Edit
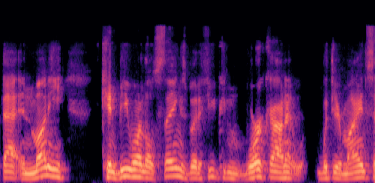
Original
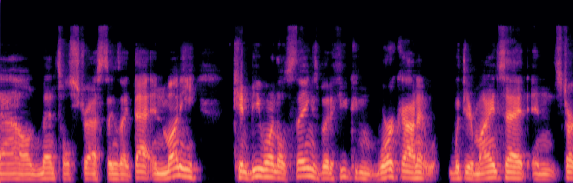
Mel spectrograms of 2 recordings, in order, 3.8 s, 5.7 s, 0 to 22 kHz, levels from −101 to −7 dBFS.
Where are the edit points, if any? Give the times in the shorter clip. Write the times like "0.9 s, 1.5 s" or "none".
none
